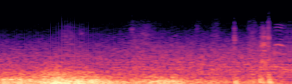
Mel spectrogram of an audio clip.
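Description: An approaching thunderstorm in the video game Alan Wake rumbles low and heavy, a swelling roll of thunder that peaks early, then trails off into softer distant grumbles with a couple of faint later crackles.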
